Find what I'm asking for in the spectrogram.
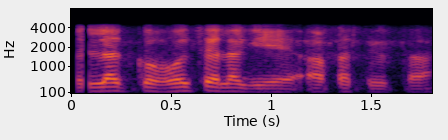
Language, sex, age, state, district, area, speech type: Kannada, male, 18-30, Karnataka, Shimoga, rural, conversation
